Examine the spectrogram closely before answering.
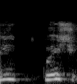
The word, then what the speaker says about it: YouGlish: Rebecca said, why are you Glish or just you Glish? It's Youglish. Youglish.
